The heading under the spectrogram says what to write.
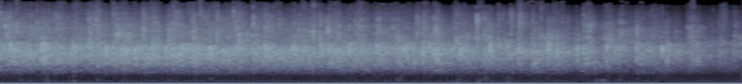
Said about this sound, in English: So in addition to the contributions, let's just give them a round of applause to express our thanks.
